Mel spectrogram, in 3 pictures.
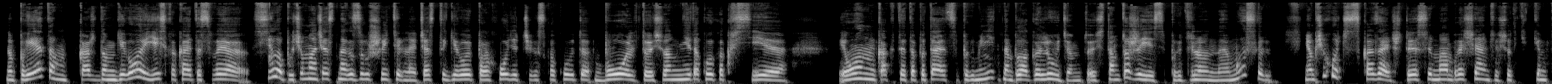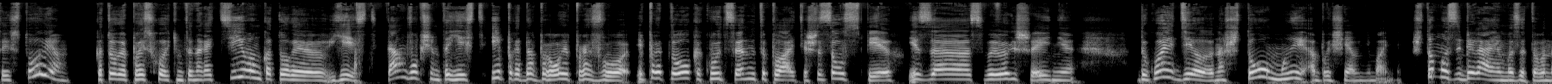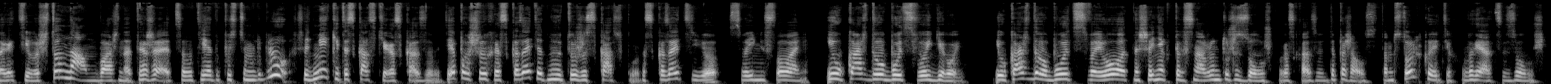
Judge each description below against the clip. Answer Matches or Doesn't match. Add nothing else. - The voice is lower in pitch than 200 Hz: Doesn't match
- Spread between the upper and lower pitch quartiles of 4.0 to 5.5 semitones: Doesn't match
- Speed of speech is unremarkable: Doesn't match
